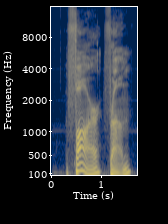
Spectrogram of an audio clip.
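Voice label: "far from", English, male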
